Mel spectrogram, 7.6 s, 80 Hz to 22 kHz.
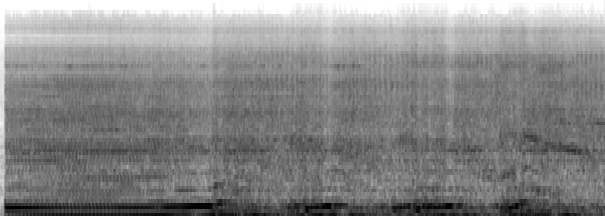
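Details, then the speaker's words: Mazda MX3 with freshly built forged 2.5 engine and new turbo kit, first start with fueling cut about 30%: revs blip up and down with clean rising and falling turbo whistle, no grinding or rattle; healthy turbo spool. "yeah turbo sounds healthy"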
